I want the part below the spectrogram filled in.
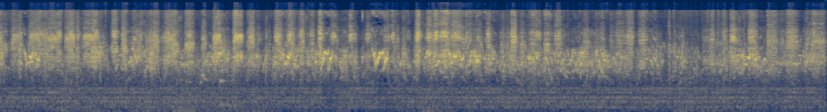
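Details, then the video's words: Budgerigars at a meal of green food produce a steady, twittering chatter of short high chirps, layered over scratchy clicks and gnawing rustles throughout. "Budgies Food Beautiful Best Green Food Eating"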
